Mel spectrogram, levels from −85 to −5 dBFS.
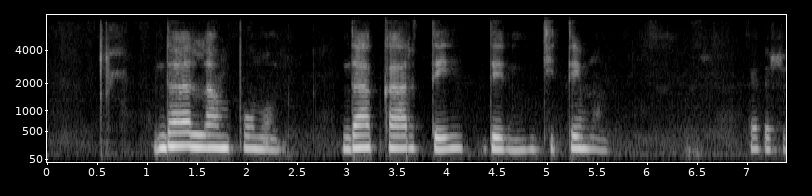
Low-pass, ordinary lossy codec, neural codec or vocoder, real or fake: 7.2 kHz; Opus, 32 kbps; codec, 16 kHz, 0.8 kbps, ZipCodec; fake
